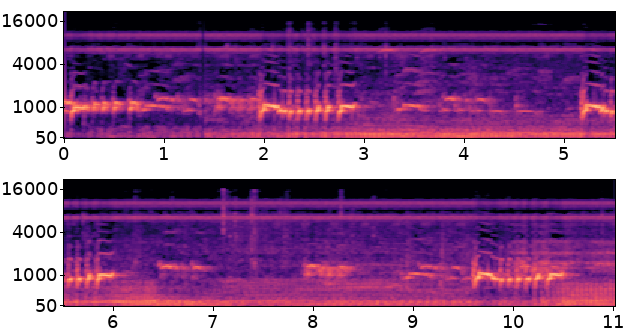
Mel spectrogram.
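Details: Zebra dove, udanmas silver type, in its melodious lure song: loud trilled coo phrases every few seconds between softer short coos, with a low rumbling background and a brief wing-flutter-like noise.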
